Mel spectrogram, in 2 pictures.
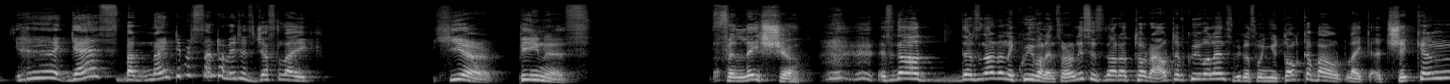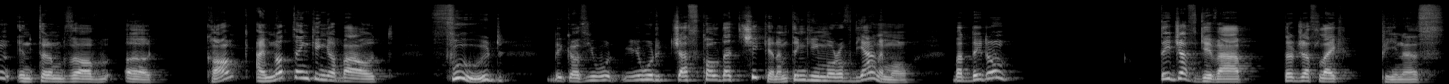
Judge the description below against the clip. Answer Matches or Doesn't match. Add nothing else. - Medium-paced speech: Matches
